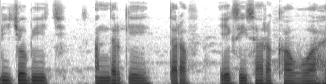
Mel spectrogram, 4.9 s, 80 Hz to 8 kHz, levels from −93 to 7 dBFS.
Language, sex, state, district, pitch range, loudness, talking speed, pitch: Hindi, male, Uttar Pradesh, Lalitpur, 95-105 Hz, -18 LUFS, 110 wpm, 100 Hz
